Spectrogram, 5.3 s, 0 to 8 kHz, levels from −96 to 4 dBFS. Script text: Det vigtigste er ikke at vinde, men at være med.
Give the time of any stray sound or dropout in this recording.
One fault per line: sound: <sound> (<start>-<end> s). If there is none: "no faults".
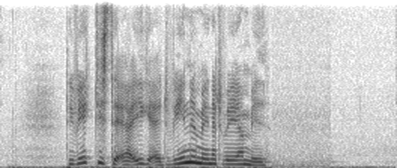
no faults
